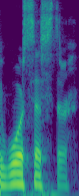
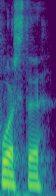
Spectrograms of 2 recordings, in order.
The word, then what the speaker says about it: Worcester: w-o-r-c-like cat e-s-t-e-r so a lot of people say War sister but it's Worcester yeah I come from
